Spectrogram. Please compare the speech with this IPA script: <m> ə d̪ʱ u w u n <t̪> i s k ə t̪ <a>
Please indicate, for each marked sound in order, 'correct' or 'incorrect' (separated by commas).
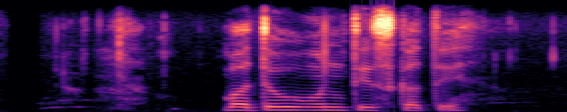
incorrect, correct, incorrect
